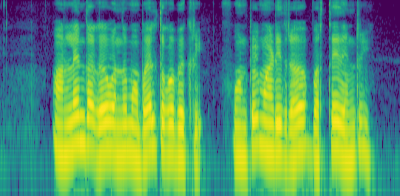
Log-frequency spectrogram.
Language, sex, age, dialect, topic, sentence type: Kannada, male, 25-30, Dharwad Kannada, banking, question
